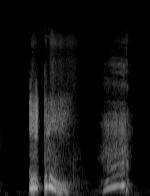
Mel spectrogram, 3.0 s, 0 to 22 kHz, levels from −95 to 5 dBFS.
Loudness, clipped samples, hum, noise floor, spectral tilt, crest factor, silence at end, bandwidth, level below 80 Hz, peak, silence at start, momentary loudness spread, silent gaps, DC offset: -40 LUFS; under 0.1%; none; -89 dBFS; -7 dB/octave; 24 dB; 0.45 s; 11.5 kHz; -66 dBFS; -20 dBFS; 0.6 s; 19 LU; none; under 0.1%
